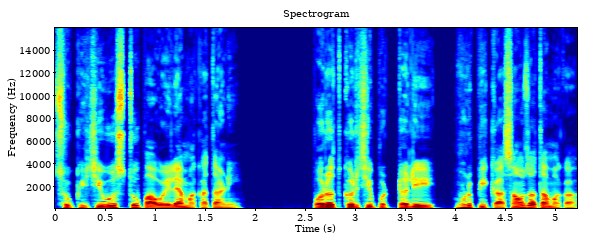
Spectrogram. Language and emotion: Goan Konkani, sad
